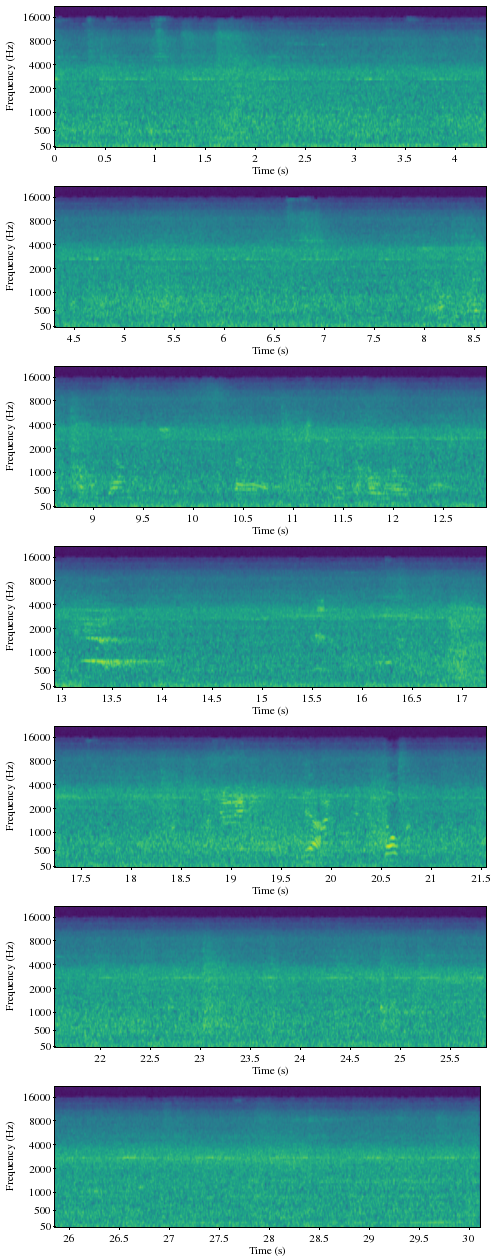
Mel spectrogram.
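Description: Heavy machinery runs with a steady low drone as the tanker loads oily water, most likely the truck's engine driving the loading pump. Two brief knocks stand out about two-thirds of the way through.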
